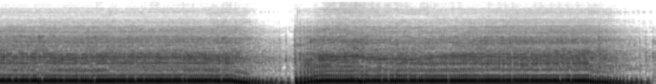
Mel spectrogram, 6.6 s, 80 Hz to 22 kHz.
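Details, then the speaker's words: Cold 2006 Honda CRF250F at about 25°F, before teardown; crisp even engine note holding steady then dropping back twice smoothly, no misses or clatter, starts, runs and idles good. "I just wanted to fire this up so you can hear it run um bike is clean starts good runs 's good idle's good"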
